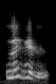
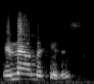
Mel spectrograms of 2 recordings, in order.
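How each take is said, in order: First: Excited. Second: Said in the usual way. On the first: Real, not acted.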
